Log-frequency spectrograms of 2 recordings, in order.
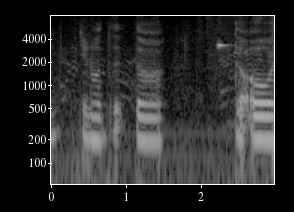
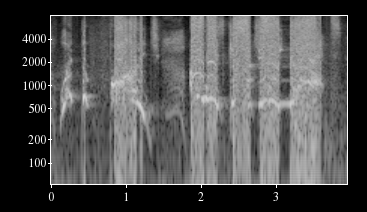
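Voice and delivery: screaming in real rage, much higher and louder; furious yelling; 12 semitones higher, 10 dB louder than usual. Real, not acted. Gamer raging at teammates, furious shout. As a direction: blow up at the game at full volume.

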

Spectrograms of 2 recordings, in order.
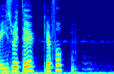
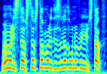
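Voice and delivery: panicked shouting; 7 semitones higher, 4 dB louder, faster than usual. Real, not acted. Chased, yelling at friend.

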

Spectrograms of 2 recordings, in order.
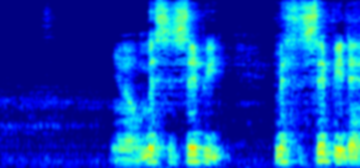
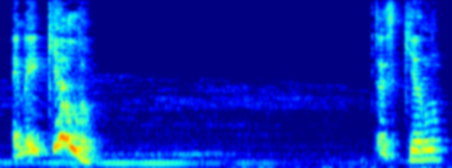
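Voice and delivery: usual speaking voice

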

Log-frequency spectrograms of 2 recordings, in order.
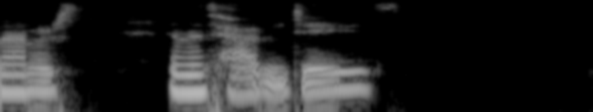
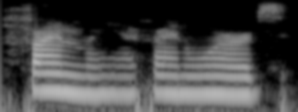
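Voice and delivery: ordinary delivery

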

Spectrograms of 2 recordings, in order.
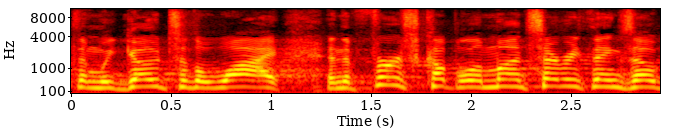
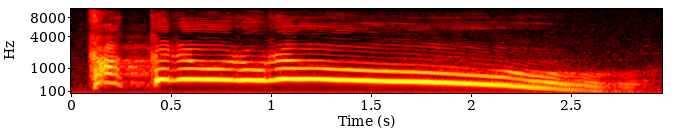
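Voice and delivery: long, high, loud rooster crow; drawn-out cock-a-doodle-doo falling away at the end; 13 semitones higher, 4 dB louder, much slower than usual. Acted. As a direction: crow like a rooster, stretching the last note. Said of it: "what you'll hear is this".

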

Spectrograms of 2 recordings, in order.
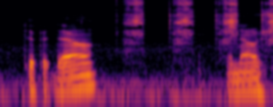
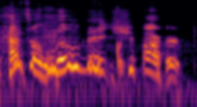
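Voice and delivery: high laughing words, louder; 7 dB louder, slower than usual. Real, not acted. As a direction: laugh through it, surprised. Pricked by the sharp blade.

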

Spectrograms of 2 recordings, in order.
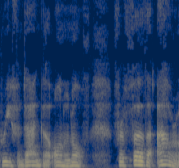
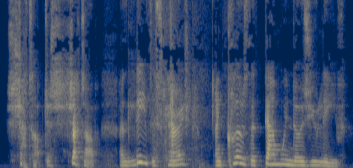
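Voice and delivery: angry, rising pitch and volume; 3 semitones higher, 6 dB louder than usual. A narrator's reading. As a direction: drive him out with mounting anger. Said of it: "My voice was rising in pitch and volume".

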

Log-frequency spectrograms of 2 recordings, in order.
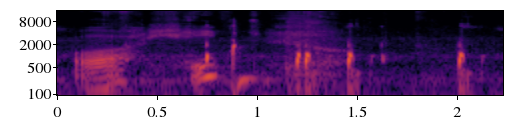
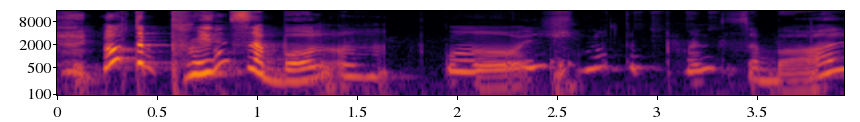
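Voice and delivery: mock dread; 6 semitones higher, 9 dB louder than usual. Kids dreading the principal.

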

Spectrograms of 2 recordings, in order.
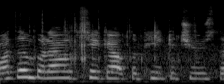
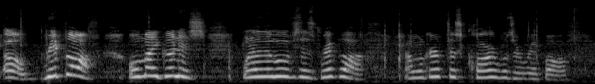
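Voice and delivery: loud, higher exclamations of disbelief; mock outrage; 3 semitones higher, 10 dB louder than usual. Real, not acted. Kid reviewing a weak card, loud disbelief. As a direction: gasp at how bad the card is.

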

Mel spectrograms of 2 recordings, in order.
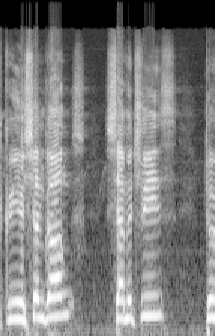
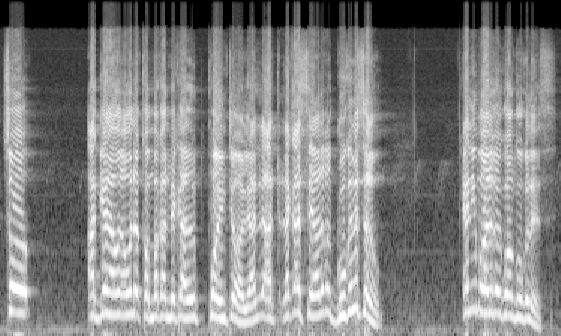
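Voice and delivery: normal talking voice

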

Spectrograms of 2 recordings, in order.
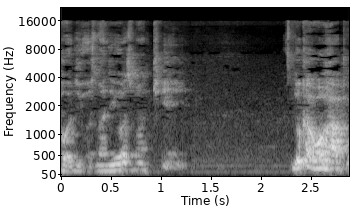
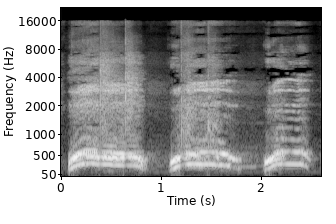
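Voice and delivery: retold shouting; 7 semitones higher, much slower than usual. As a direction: shout it at the trapped car. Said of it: "She came down from a vehicle and said".

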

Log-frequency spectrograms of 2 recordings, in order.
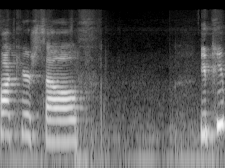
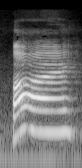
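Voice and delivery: mocking bye; 4 semitones higher, 6 dB louder than usual. Real, not acted. Mocking goodbye after blocking.

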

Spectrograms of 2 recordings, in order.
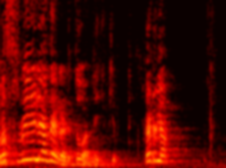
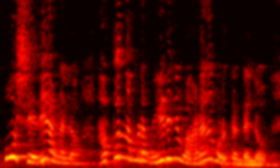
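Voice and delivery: laughing; 5 semitones higher, 4 dB louder than usual. Retold or imitated. Gleeful inner thought, laughing.

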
